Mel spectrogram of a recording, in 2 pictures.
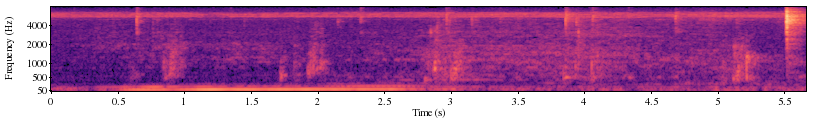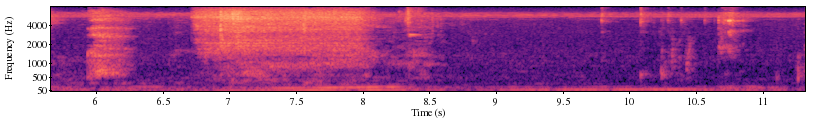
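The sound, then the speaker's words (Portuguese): Water runs from a sink tap as someone gets a drink of water, a steady hiss that swells to a louder gush midway, with a low rumble and a few faint clinks around it and no one speaking. “Porque eu sou amador e não deixei uma garrafa do meu lado, então eu vou ter que sair e ir até a pia.”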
